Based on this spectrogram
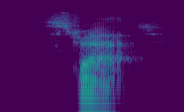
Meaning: Clipping of strategy
- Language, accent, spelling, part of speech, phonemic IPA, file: English, Australia, strat, noun, /stɹæt/, En-au-strat.ogg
